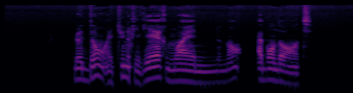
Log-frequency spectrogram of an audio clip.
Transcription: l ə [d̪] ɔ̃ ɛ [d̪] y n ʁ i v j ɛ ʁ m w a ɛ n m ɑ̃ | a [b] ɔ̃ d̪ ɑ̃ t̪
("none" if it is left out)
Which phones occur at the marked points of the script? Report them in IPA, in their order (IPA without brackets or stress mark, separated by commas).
d̪, t̪, b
